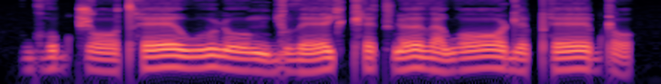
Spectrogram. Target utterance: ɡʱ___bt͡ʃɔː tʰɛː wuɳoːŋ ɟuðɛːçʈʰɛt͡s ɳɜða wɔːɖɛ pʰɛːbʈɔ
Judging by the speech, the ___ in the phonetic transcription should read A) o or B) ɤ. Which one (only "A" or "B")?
A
